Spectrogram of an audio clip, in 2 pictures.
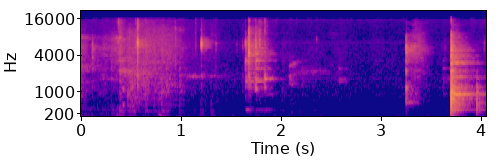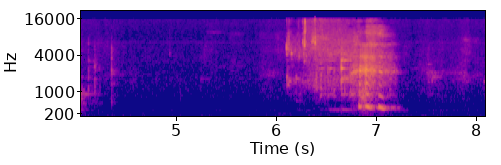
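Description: Water pours and splashes into a bowl.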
